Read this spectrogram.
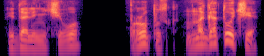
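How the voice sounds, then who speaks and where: Low-voiced man reading an audiobook, ironic, dry close sound. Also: normal speed, a little mellow, no room sound. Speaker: narrator. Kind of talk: audiobook storytelling.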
